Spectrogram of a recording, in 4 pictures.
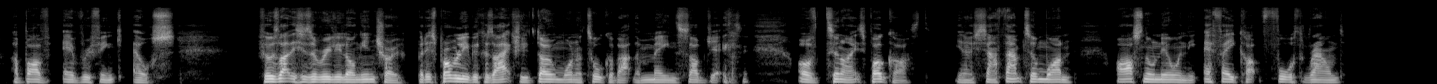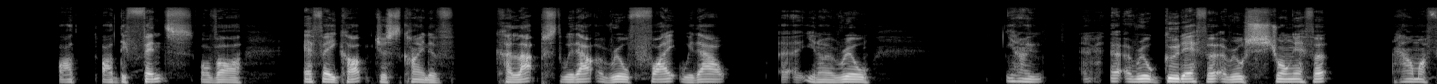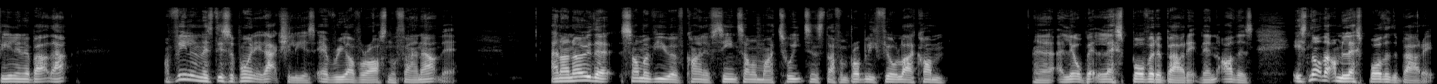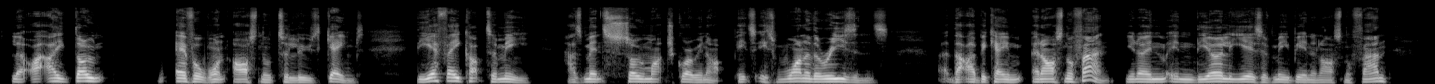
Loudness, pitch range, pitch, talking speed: -19 LUFS, 110-130 Hz, 120 Hz, 185 wpm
